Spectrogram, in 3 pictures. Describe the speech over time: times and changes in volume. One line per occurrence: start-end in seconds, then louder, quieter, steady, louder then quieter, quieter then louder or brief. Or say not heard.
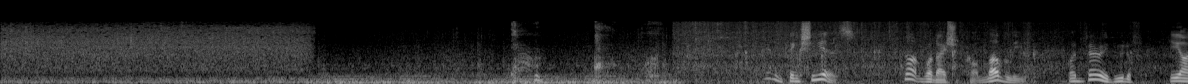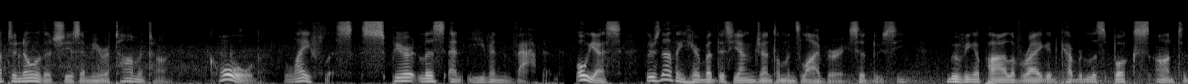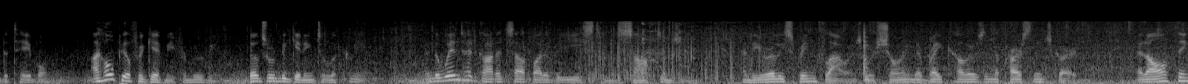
7.7-35.6 steady.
